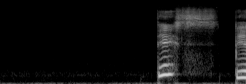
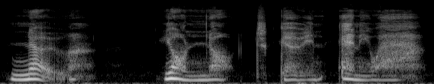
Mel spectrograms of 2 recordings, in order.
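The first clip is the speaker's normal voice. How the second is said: low, much softer whisper, firm but gentle; possessive whisper; 5 semitones lower, 6 dB quieter than usual. Acted. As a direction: hold him there with a quiet whisper. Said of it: "grab him by the chin and say".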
